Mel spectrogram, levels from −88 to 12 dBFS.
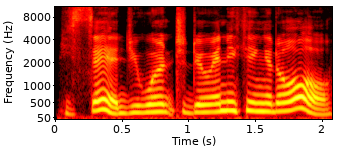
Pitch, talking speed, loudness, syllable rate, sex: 220 Hz, 260 wpm, -14 LUFS, 6.1 syllables/s, female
